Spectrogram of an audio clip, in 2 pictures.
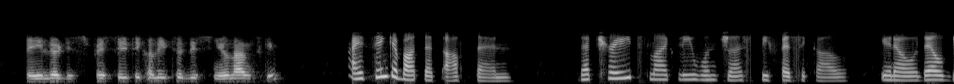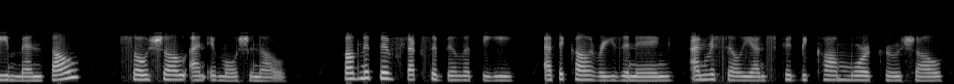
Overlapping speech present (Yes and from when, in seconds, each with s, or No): No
